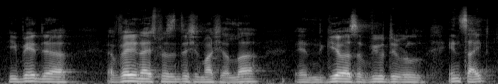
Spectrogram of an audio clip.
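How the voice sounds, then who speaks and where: A man's voice: mid-range voice, fairly even intonation, a little fast, darkish tone. A man in his sixties from Tanzania, giving a conversational talk to a seniors group in a large hall, rambling and restarting his sentences. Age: 60s. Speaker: guest speaker.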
